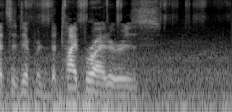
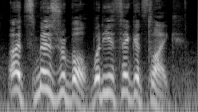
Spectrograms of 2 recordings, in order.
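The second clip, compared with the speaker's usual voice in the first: put-on high, loud Yiddish-accented squirrel; 8 semitones higher, 5 dB louder than usual. Squirrel character complains.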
